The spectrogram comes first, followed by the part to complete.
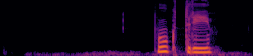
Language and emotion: Russian, neutral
